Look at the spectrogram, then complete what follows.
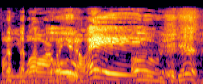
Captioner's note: laughs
